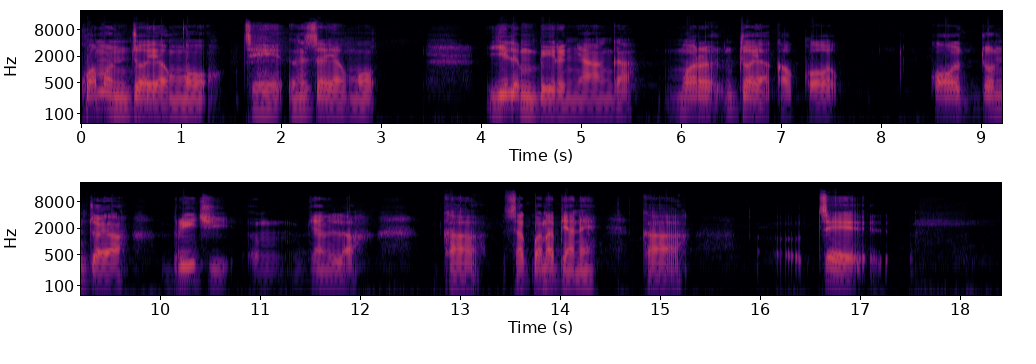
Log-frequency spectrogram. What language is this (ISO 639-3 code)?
dag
